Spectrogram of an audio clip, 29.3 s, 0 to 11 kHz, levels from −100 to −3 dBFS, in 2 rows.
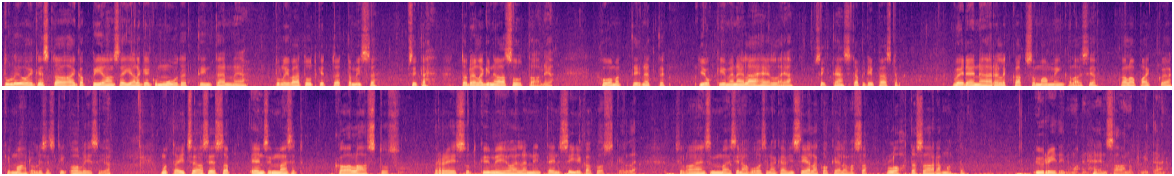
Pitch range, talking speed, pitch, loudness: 90-110 Hz, 120 wpm, 95 Hz, -19 LUFS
